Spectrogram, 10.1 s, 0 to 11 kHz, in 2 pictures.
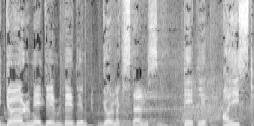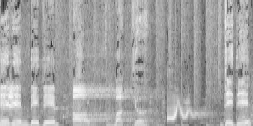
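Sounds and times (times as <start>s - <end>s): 
speech: 0.0s - 8.8s, 9.5s - 10.1s
laughter: 2.1s - 8.4s
springy cartoon boing sound effect: 8.4s - 9.3s.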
